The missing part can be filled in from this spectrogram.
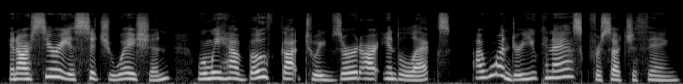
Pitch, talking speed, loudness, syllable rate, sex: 255 Hz, 195 wpm, -20 LUFS, 4.7 syllables/s, female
